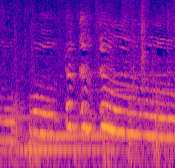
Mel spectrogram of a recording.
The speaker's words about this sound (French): Mon chien s'est mis à hurler à la mort devant la porte de Monsieur Bergamotte.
